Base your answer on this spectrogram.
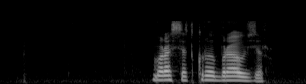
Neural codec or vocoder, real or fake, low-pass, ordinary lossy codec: none; real; none; none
